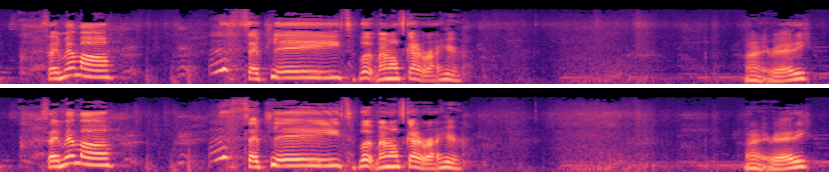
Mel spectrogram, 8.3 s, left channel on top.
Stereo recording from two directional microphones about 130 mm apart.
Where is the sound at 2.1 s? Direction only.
5° left (ahead or behind).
